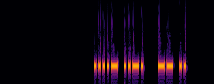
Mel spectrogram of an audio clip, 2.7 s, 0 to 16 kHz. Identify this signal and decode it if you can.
Morse code, heard as a keyed tone, about 46 wpm, 700 Hz. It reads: 4F MI
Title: Field Day Exchanges - 45wpm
